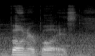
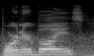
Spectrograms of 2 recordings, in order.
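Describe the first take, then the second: First: No r sound follows the first vowel. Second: An r sound follows the first vowel. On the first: The speaker calls it right. "it is in fact Boner Boys" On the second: The speaker calls it wrong. "I keep calling this Borner Boys"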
